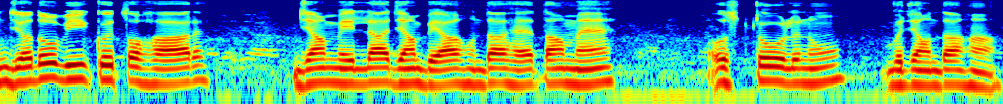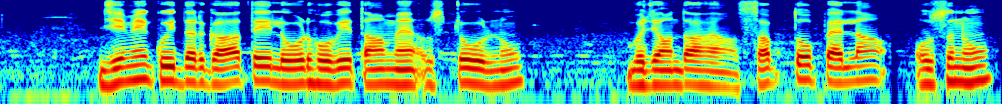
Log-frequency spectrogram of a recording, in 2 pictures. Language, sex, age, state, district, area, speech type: Punjabi, male, 18-30, Punjab, Shaheed Bhagat Singh Nagar, rural, spontaneous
